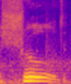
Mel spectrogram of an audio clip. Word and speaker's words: should: aqui é o should esse L aí do shud ele não é pronunciado shud Tá certo que alguns pessoas de algumas regiões eles falam com o l um pouco puxado mas na forma padrão esse l não sai só sai assim ó should should should good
